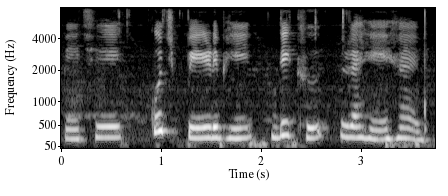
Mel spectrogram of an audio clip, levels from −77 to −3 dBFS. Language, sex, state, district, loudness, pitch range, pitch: Hindi, female, Bihar, Kaimur, -16 LUFS, 215-235 Hz, 225 Hz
